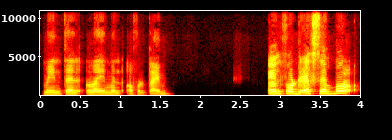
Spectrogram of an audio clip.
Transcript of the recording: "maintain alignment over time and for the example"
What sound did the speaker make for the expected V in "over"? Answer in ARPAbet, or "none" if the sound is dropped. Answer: F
